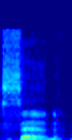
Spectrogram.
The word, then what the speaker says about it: sen: So it's normally pronounced sen, but yen, like, sen, and rin that they used to have before hyperinflation destroyed the value of two of them.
